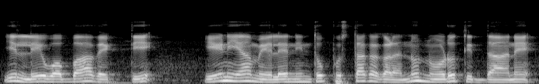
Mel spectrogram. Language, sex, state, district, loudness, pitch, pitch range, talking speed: Kannada, male, Karnataka, Bangalore, -12 LUFS, 125 Hz, 115-150 Hz, 90 wpm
